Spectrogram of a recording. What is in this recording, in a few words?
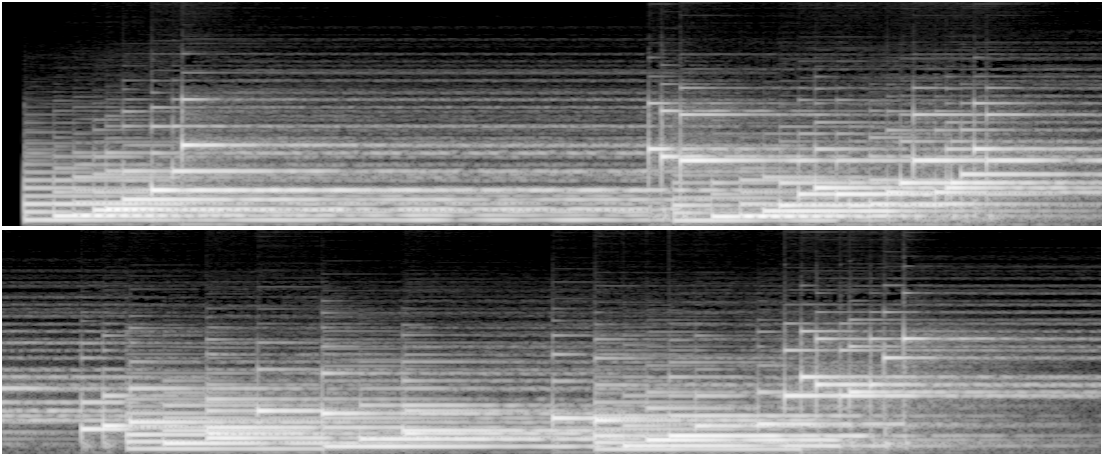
piano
